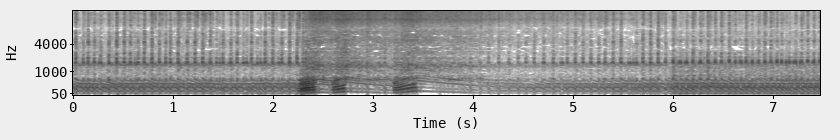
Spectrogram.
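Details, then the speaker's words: Poulan chainsaw unused for over a year; old fuel was drained from the tank, lines and carb and fresh mixed fuel added. Fast, steady two-stroke buzz at idle with a brief blip. The idle speed is too high, so the chain keeps moving. "the only issue was that the idle speed was much too high causing the chain to keep moving which is obviously something we need to fix"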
